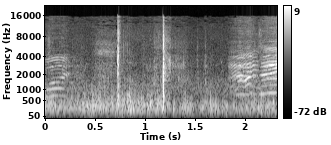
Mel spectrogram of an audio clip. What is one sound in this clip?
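A ball smacks into a catcher's mitt.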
